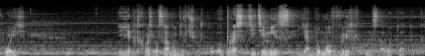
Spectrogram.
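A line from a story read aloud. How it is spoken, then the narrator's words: Muttered. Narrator (Russian): пробормотав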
